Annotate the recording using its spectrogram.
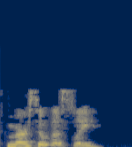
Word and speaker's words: mercilessly: It's pronounced mercilessly. – Yes. – Mercilessly. It's the L's.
